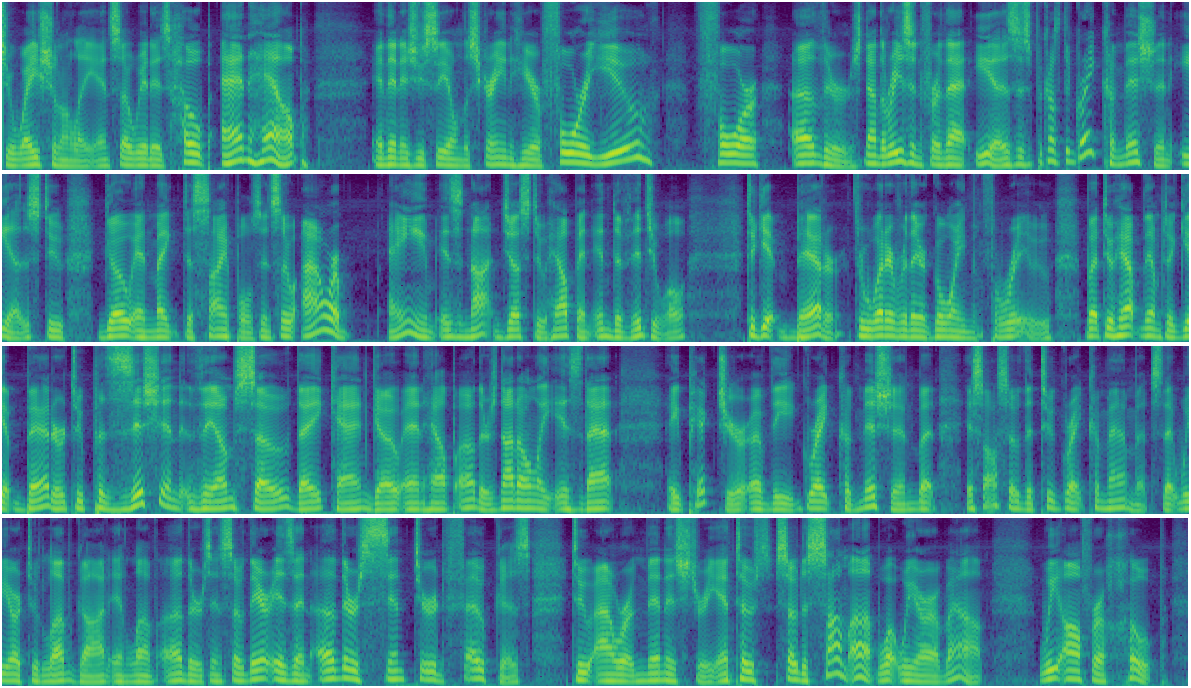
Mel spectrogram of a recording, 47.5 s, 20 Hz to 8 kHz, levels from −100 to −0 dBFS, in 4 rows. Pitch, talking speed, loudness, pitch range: 125 Hz, 155 wpm, -19 LUFS, 115-140 Hz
